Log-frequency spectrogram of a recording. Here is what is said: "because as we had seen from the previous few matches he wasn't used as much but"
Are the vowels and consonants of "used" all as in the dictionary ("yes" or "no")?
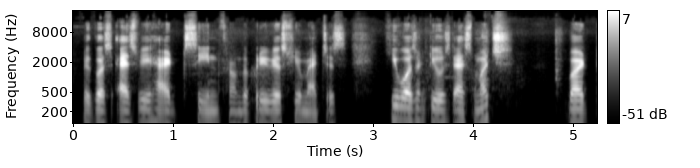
yes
